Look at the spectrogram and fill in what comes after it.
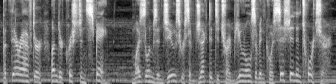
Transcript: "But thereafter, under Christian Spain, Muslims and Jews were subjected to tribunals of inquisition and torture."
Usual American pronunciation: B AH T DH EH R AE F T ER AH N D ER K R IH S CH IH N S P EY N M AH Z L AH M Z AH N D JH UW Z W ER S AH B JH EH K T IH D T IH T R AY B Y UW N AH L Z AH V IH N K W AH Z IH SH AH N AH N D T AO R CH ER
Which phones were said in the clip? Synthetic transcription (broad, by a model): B AH T DH EH R AE F T ER AH N D ER K R IH S CH IH N S P EY N M AH Z L AH M Z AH N JH UW Z W ER S AH B JH EH K T IH D T IH T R AY B Y UW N L Z AH V IH N K W AH Z IH SH AH N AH N T AO R CH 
